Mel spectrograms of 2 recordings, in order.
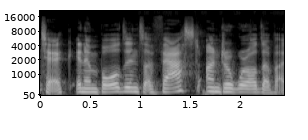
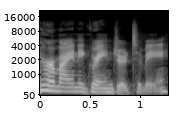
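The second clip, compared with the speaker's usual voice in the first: normal talking voice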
